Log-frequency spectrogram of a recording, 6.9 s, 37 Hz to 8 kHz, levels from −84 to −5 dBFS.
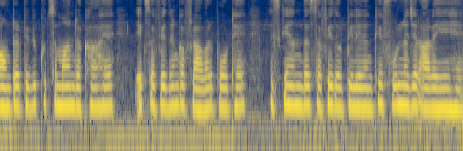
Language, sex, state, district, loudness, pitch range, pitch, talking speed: Hindi, female, Bihar, Patna, -16 LUFS, 180-190 Hz, 185 Hz, 225 wpm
